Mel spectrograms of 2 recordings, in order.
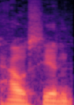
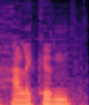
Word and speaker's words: Halcyon: that has to activate Halcyon beacons also I pronounced that wrong in every other guide I call them helican so just ignore that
